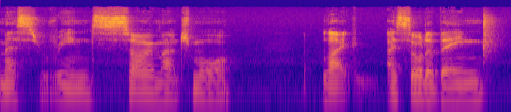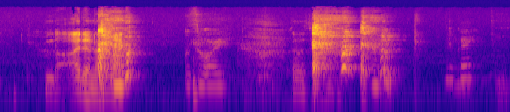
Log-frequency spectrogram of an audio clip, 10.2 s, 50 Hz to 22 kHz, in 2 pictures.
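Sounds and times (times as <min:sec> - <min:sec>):
speech: 0:00.0 - 0:02.4, 0:03.2 - 0:05.0, 0:05.6 - 0:10.2
person coughing after tea went down the wrong way: 0:05.6 - 0:06.6, 0:08.2 - 0:09.2
breathy intake between coughs: 0:07.5 - 0:08.0.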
